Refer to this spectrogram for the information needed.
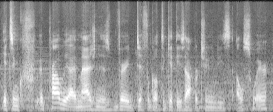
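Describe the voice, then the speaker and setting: Fast, flat, deep-voiced resident. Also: male voice. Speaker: medical resident. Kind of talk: interview testimony. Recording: noisy ambience behind.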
